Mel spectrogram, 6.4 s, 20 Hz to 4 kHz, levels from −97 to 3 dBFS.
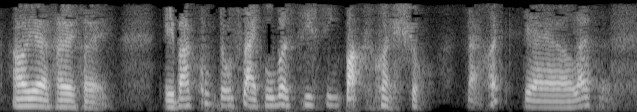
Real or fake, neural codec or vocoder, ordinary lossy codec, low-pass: fake; codec, 16 kHz in and 24 kHz out, 0.4 kbps, LongCat-Audio-Codec, fine tuned four codebook decoder; MP3, 16 kbps; 3.6 kHz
